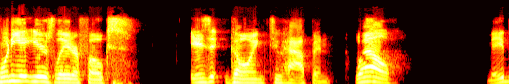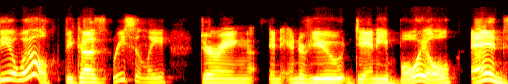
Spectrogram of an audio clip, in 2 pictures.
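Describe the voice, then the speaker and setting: Against a quiet background, a man with an American accent speaks at a high pitch and a fairly slow pace, his tone bright, sharp and animated, with lively intonation. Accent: Boston accent, slips out at times. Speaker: podcast host, horror news. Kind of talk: casual podcast news segment.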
